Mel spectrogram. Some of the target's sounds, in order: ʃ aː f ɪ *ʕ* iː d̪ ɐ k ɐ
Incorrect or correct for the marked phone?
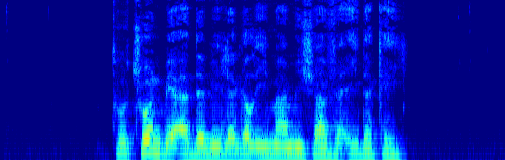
correct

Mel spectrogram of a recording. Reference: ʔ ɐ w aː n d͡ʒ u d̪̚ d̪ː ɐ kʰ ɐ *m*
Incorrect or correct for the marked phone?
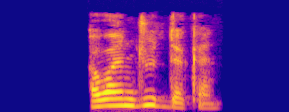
incorrect: n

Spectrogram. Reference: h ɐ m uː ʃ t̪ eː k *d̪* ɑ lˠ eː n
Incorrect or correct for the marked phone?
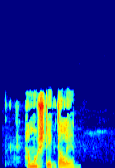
correct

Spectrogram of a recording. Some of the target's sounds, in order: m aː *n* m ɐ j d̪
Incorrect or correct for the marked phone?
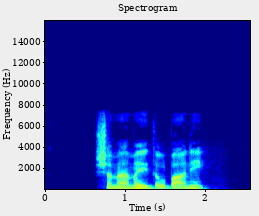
incorrect: none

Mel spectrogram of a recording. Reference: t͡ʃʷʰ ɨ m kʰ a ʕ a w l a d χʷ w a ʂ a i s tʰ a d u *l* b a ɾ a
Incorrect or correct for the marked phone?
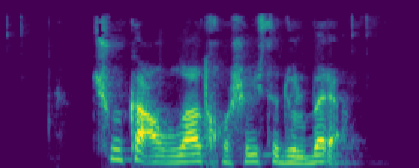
correct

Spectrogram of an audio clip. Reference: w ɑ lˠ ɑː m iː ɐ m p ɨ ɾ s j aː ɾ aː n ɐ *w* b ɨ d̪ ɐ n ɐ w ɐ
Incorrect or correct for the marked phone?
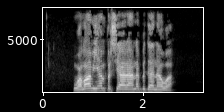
incorrect: none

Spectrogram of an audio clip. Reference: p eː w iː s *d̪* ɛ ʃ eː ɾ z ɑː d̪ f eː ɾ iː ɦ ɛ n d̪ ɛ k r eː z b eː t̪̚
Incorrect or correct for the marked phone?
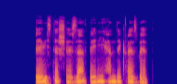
incorrect: t̪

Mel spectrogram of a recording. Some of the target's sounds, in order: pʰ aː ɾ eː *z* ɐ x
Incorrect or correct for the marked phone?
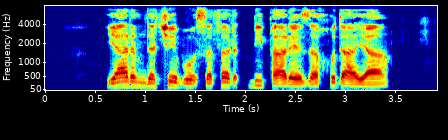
correct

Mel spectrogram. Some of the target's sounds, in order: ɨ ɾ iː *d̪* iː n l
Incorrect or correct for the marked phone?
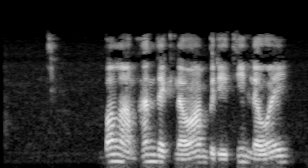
incorrect: t̪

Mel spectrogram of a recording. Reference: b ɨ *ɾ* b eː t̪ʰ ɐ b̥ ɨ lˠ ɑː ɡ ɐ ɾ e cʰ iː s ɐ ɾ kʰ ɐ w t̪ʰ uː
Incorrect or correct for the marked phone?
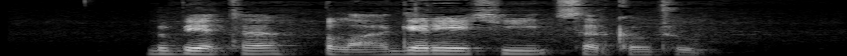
incorrect: none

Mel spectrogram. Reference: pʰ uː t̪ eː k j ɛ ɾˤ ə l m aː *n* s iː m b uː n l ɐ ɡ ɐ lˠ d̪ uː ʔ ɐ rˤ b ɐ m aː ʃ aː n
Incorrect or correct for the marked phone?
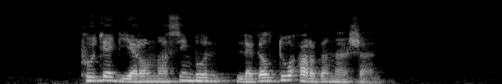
incorrect: none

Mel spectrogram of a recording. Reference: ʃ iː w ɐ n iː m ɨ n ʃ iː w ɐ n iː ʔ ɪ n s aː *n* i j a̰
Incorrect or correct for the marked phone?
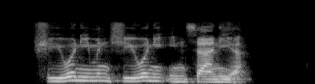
correct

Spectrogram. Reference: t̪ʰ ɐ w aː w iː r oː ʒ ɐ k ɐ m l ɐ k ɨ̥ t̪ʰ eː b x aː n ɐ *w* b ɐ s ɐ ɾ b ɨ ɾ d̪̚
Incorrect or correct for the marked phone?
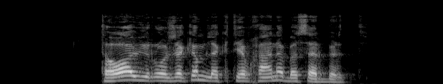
incorrect: none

